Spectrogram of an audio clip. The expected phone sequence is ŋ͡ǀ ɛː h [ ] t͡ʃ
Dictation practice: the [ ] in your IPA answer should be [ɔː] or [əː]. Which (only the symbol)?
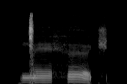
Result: əː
